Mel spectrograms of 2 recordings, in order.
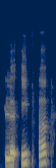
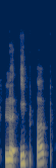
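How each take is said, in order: Both takes have the same delivery.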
